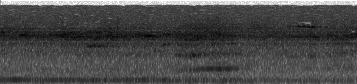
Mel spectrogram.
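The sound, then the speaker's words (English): A parked car's engine idles at the corner of Warrenburg and Paoli Streets: a steady, low rumble without changing pitch, wrapped in a constant hiss with a faint high whine above it. No voices are heard. “Leave the engine running.”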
